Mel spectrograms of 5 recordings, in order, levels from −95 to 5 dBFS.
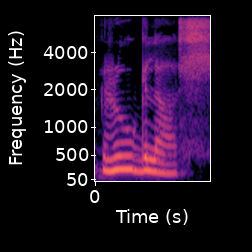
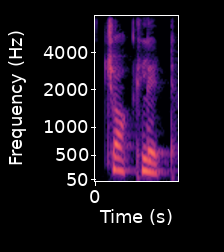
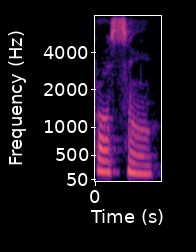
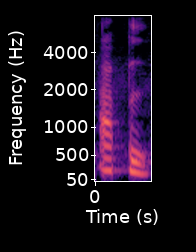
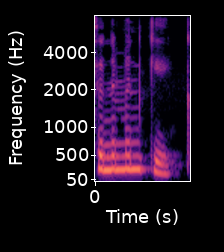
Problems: constant background noise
